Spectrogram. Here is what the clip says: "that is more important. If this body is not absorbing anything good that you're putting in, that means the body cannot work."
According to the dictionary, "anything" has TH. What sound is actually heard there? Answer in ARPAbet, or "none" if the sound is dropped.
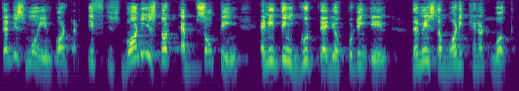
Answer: T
